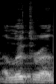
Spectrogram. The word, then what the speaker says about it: Eleuthero: Eleuthero, is that how you say it? Yeah, Eleuthero.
